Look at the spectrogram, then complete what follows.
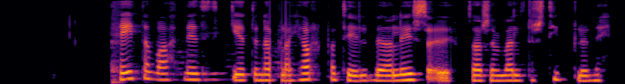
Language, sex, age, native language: Icelandic, female, 20-29, Icelandic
